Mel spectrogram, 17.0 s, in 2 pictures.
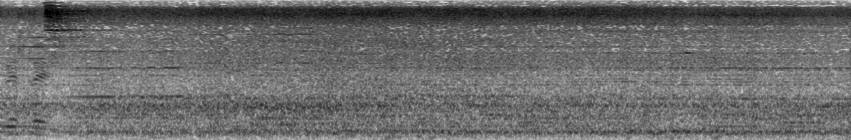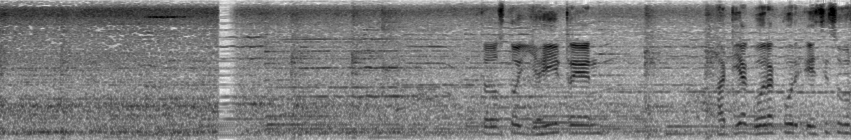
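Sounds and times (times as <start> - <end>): train coaches rumbling past: 0.0 - 17.0.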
